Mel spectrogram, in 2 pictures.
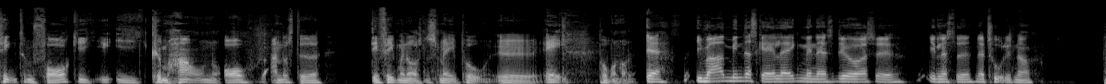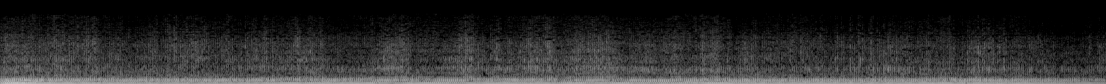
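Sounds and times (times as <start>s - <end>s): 
speech: 0.0s - 10.4s
V1 flying bomb pulse jet engine: 11.0s - 22.1s.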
